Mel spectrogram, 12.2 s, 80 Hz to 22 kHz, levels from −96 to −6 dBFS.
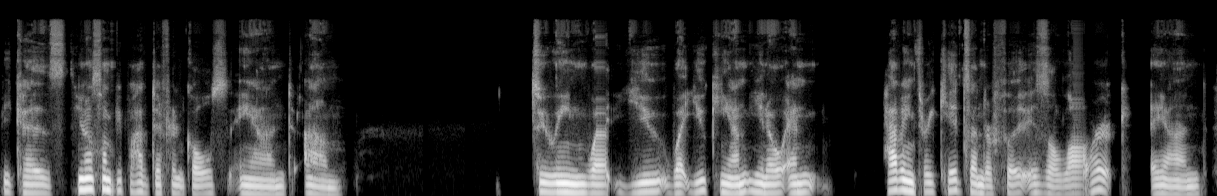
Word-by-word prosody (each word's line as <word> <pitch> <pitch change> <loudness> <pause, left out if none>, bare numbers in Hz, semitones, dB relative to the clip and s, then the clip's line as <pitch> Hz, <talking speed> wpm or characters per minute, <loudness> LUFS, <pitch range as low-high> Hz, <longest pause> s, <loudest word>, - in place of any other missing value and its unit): because, 130 -4 -3
you 175 - +6
know, 180 - +8
some 180 -1 +3
people 160 -3 -9
have 145 -3 -4
different 125 -2 -5
goals 120 +1 -3
and, 115 -2 -1
um 110 -5 -3 1.9
doing 140 -2 +6
what 130 0 +1
you 140 +4 -1
what 130 +1 -2
you 150 +4 -1
can, 135 -1 +1
you 140 -2 +3
know, 130 +1 +2
and 135 +1 0 0.7
having 165 -1 +5
3 145 0 -5
kids 160 +1 -4
underfoot 125 -1 -1
is 130 -1 -5
a 115 - 0
lot 120 +4 -2
work, 170 +1 -4 0.2
and 115 -2 -2
130 Hz, 140 wpm, -21 LUFS, 120-145 Hz, 1.9 s, know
